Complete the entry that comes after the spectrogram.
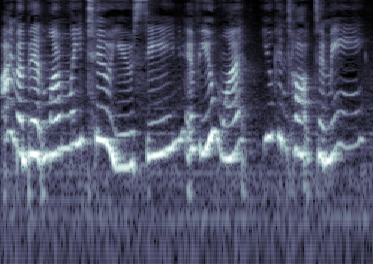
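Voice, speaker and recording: A woman voicing a small, shy, scared little boy in a storybook reading, speaking softly and timidly. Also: very high voice, animated, a little slow, voice pushed up. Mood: gentle. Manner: soft, timid.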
